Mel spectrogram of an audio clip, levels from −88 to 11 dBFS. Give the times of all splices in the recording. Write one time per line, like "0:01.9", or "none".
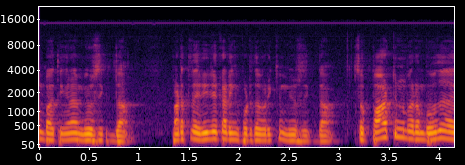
0:03.0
